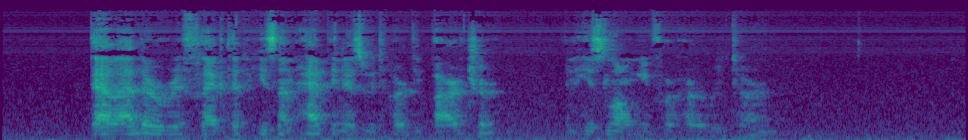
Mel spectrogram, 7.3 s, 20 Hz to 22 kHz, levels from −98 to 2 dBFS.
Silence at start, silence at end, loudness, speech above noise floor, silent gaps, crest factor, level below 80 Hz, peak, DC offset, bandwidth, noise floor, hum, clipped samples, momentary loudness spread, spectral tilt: 0.7 s; 1.15 s; -37 LUFS; 27 dB; none; 30 dB; -70 dBFS; -14 dBFS; under 0.1%; 16.5 kHz; -68 dBFS; none; under 0.1%; 23 LU; 1.5 dB/octave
